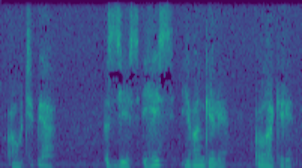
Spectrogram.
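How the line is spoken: Quiet, insinuating question. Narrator (Russian): он тихо и вкрадчиво спросил у меня

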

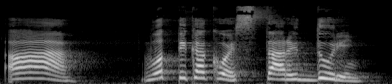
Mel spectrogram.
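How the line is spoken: Delighted exclamation. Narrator (Russian): воскликнул Арефьев, обрадовавшись

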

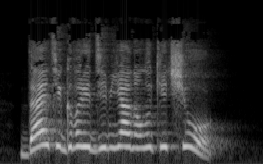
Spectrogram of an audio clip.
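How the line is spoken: Shouting from crowd. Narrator (Russian): кричали из других рядов

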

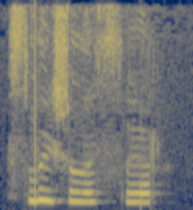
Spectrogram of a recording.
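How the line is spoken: Girl's quiet trembling voice. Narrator (Russian): ответила девочка тихим, дрожащим голосом

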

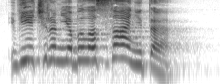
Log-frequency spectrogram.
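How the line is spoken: Woman calling after. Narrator (Russian): крикнула женщина вдогонку

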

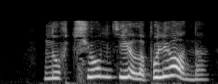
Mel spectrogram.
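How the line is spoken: Desperate exclamation. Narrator (Russian): в отчаянии воскликнула миссис Керри

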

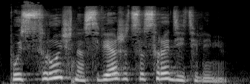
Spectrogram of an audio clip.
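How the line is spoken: Stern father. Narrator (Russian): строго сказал отец

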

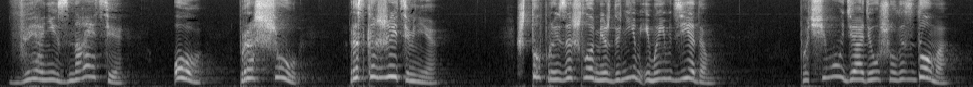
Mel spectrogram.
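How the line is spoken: Eager exclamation. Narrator (Russian): воскликнул Адам с нетерпением

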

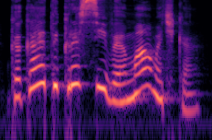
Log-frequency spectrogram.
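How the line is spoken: Child exclaiming. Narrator (Russian): воскликнул Алёша

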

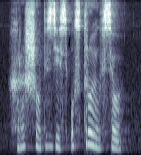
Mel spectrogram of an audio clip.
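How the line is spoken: Low voice. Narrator (Russian): проговорил он вполголоса

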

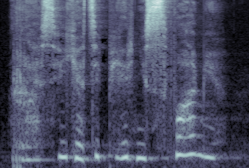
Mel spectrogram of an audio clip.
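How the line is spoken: Whisper. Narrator (Russian): прошептала она

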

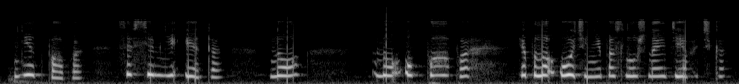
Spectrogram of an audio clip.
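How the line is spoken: Sobbing girl's exclamation. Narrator (Russian): воскликнула она и опять залилась слезами, горько рыдая

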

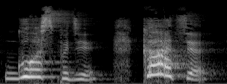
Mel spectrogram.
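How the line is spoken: Holding back sobs. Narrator (Russian): Еле сдерживая рыдания

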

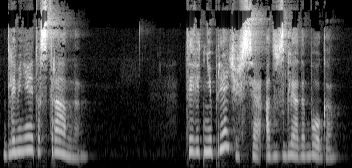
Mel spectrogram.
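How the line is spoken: Thoughtful. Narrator (Russian): задумчиво проговорила

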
